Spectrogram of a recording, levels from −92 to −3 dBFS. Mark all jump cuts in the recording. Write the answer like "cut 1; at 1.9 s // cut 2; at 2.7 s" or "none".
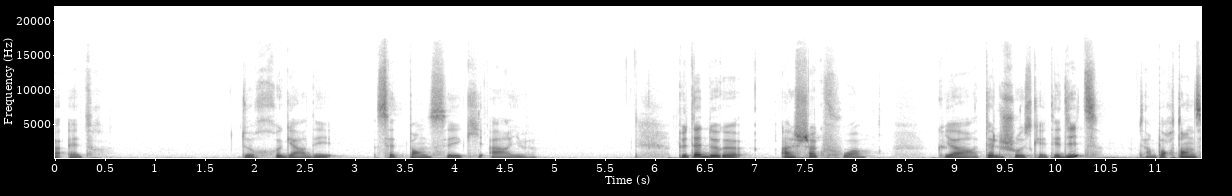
cut 1; at 6.6 s // cut 2; at 8.9 s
